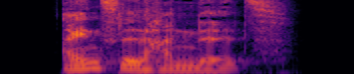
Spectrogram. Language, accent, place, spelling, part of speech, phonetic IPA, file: German, Germany, Berlin, Einzelhandels, noun, [ˈaɪ̯nt͡sl̩ˌhandl̩s], De-Einzelhandels.ogg
- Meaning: genitive singular of Einzelhandel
